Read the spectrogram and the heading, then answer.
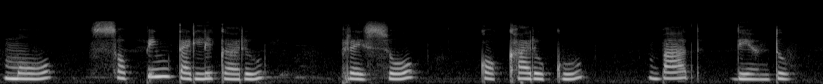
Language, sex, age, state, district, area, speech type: Odia, female, 18-30, Odisha, Ganjam, urban, read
